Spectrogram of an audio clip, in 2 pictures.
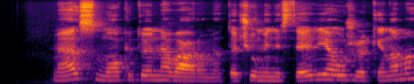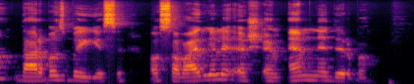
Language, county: Lithuanian, Vilnius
